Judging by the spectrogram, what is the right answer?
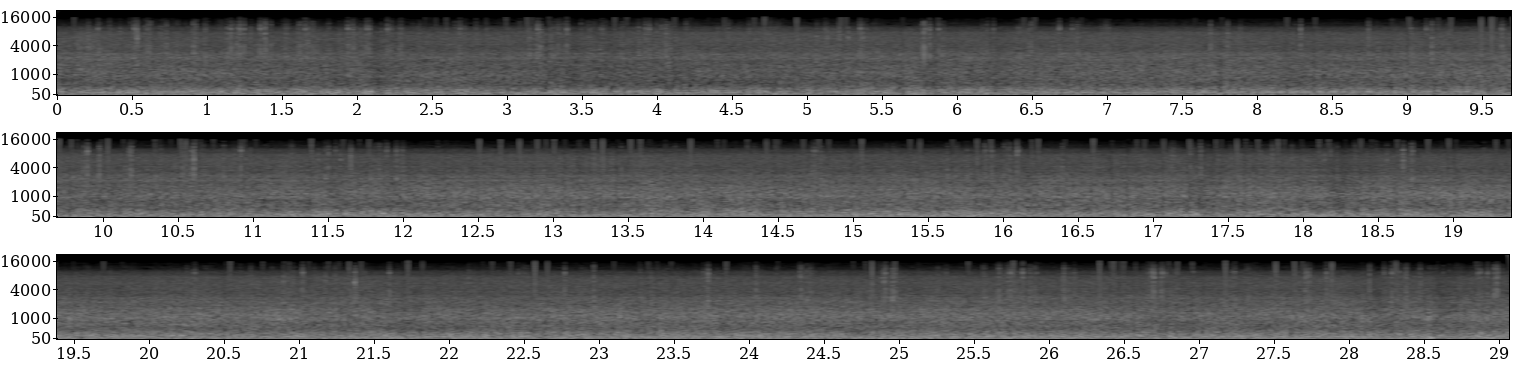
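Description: Steady low road noise and engine drone inside the cabin of a moving car.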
